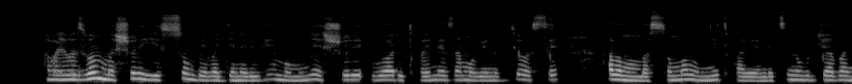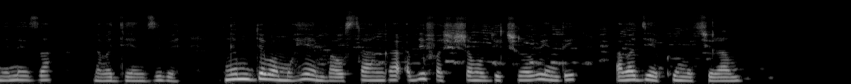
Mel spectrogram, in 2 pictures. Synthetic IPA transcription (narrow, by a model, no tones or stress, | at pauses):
aβajo̞βo̞ziβomumaʃuːɾijisuːmbe̞βaɟe̞ne̞ɾiβiɦe̞ːmboumuɲe̞ːʃuːɾiuβaβaɾitwaːjene̞ːzamuβiːn̥huvjo̞ːse̞ | haβamumaso̞mo̞mumɲiːtwaːɾiɾe̞nde̞t͡se̞nuβuɾɟo̞aβaːɲene̞ːza | naβaɟe̞ːnziβe̞ | mŋe̞mubɟoβamuɦe̞ːmbausaːŋɡaʔːbjiːfaʃi̥ːʃamubɟiːt͡ʃiɾo̞βiːndiaβaɟiːje̞kwiːmuciɾamo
